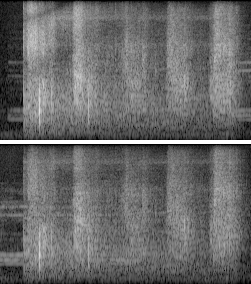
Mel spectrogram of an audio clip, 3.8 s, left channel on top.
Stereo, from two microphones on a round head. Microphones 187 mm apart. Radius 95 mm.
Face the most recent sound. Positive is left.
turn(degrees=20)  # may be behind; listen again after turning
